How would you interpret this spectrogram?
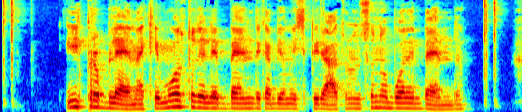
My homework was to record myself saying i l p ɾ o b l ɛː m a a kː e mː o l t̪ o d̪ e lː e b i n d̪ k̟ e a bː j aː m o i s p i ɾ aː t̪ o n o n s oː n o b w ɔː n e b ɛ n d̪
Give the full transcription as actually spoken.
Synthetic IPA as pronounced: i l p ɾ o b l ɛː m a ɛ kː e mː o l t̪ o d̪ e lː e b ɛ n d̪ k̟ e a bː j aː m o i s p i ɾ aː t̪ o n o n s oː n o b w ɔː n e b ɛ n d̪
